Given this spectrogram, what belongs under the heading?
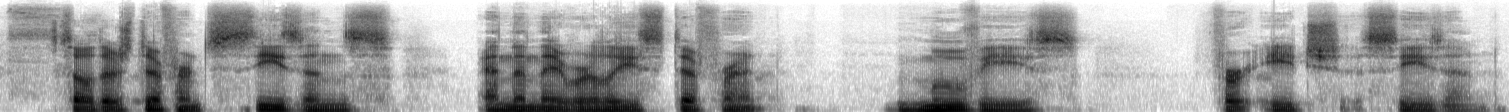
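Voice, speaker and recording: Low, flat-toned man, blunt and casual. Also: slow, no room sound, clean studio sound. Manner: blunt, matter-of-fact. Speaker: podcast co-host. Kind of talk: casual chat.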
